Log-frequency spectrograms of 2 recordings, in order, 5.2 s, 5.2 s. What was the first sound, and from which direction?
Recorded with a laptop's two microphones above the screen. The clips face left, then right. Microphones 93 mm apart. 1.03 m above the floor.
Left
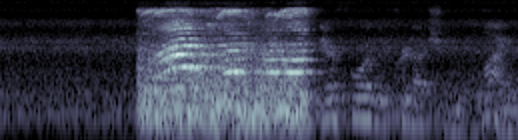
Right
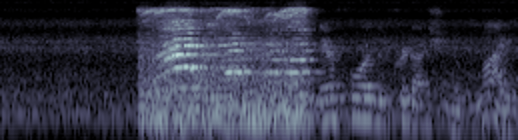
A shout, 55° left (ahead or behind).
